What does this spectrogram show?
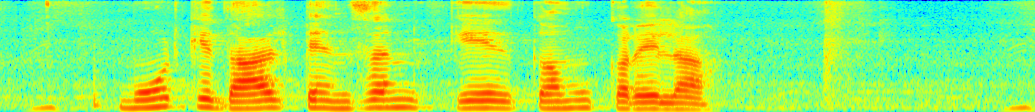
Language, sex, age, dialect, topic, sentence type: Bhojpuri, female, 51-55, Northern, agriculture, statement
